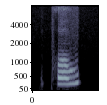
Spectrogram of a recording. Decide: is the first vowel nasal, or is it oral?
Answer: oral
